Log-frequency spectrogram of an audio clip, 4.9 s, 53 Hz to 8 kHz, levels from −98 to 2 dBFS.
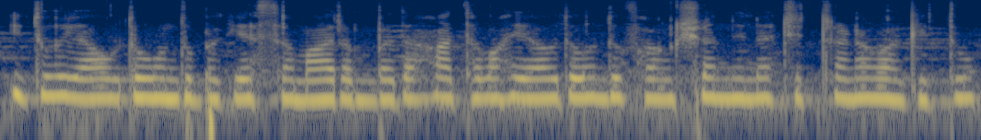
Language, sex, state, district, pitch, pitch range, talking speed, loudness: Kannada, female, Karnataka, Dharwad, 240 Hz, 235-245 Hz, 110 wpm, -28 LUFS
